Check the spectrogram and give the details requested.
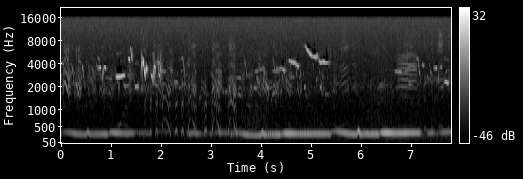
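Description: Greater prairie-chickens boom with a deep, hollow, steady moaning hoot, with sharp cackles and whoops above.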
